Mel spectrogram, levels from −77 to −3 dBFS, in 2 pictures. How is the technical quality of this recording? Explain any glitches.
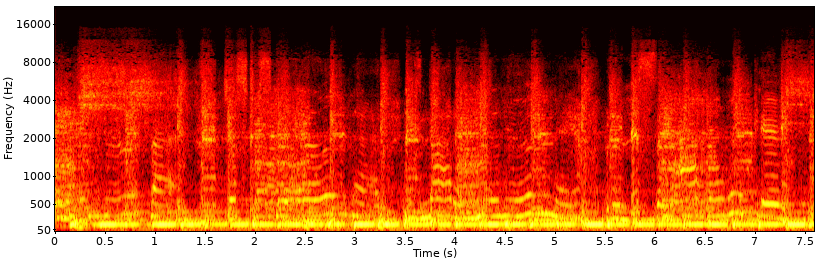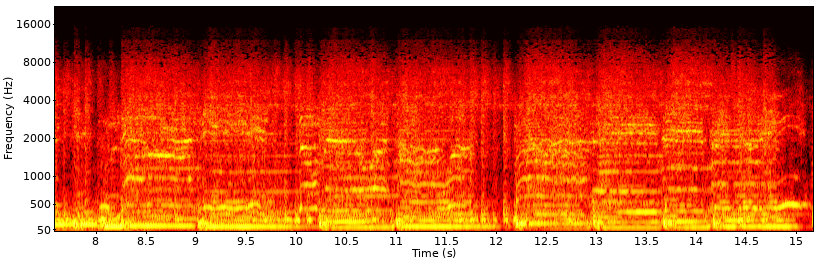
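Nothing stood out on listening; no glitches or technical problems were heard anywhere in the recording.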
